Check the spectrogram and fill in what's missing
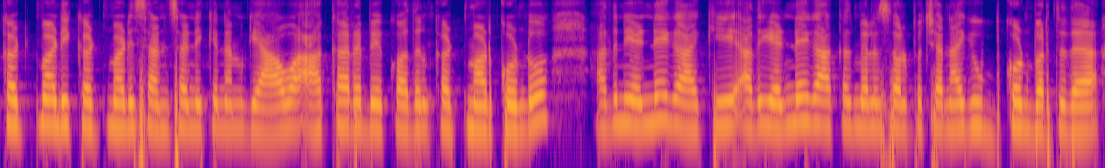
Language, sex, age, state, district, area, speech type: Kannada, female, 30-45, Karnataka, Mandya, rural, spontaneous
